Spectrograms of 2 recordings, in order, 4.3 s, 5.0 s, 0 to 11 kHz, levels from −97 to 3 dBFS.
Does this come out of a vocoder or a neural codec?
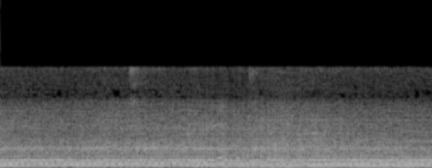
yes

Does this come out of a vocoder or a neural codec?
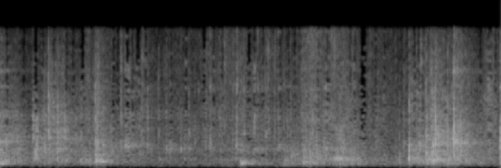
yes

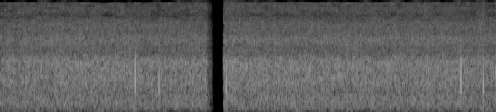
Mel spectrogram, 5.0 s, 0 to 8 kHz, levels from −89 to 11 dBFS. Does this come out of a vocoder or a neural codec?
yes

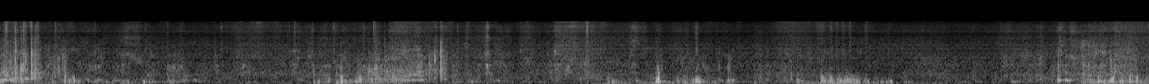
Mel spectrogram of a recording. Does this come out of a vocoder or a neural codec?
yes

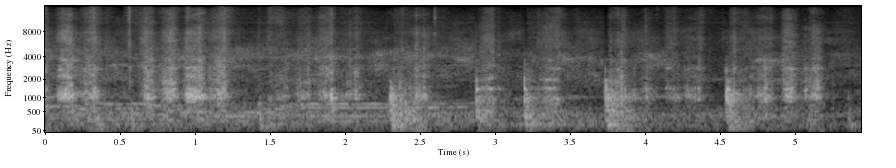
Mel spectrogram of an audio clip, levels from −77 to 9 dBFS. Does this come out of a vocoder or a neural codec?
yes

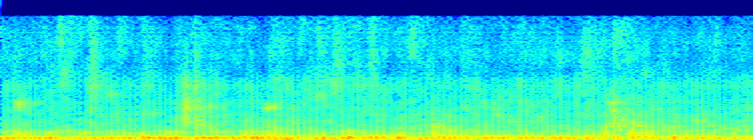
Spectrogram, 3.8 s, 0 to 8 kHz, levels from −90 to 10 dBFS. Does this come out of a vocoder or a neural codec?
yes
